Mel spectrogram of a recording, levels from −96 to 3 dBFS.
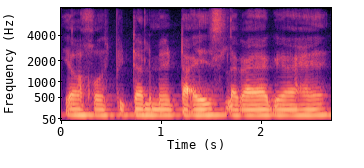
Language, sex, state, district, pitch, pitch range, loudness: Hindi, male, Jharkhand, Ranchi, 110 Hz, 105-110 Hz, -15 LUFS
